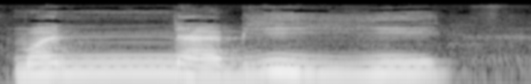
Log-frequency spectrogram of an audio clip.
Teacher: ya is going to have a shadda on this letter. So we are going to make sure that we give a little bit of pressure on the roof of the mouth.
